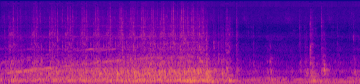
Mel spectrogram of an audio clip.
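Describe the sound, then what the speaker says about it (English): A Baby Lock embroidery machine sews slowly on a ribbon project, giving a close, steady mechanical whir that eases and quiets partway through. "I'm on a baby lock, so if I hold this in, it will sew in slow motion"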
